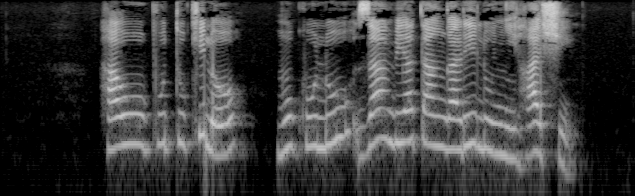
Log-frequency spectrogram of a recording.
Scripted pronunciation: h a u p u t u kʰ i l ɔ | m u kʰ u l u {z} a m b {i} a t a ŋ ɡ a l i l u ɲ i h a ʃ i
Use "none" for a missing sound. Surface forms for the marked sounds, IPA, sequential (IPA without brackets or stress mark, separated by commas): z, i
